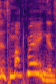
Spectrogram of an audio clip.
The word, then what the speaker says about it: mukbang: It's mukbang. And that's how it's spelled too.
